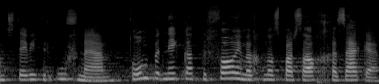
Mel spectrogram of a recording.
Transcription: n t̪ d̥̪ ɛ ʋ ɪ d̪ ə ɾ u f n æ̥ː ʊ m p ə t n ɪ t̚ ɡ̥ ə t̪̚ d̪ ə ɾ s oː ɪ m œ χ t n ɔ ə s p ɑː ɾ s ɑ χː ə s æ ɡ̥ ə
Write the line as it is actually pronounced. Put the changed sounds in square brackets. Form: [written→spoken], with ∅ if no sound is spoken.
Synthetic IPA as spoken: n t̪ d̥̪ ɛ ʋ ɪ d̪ ə ɾ u f n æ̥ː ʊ m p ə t n ɪ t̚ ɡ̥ [ə→ɑ] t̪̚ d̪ ə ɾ [s→f] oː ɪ m œ χ t n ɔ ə s p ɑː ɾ s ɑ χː ə s æ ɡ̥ ə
